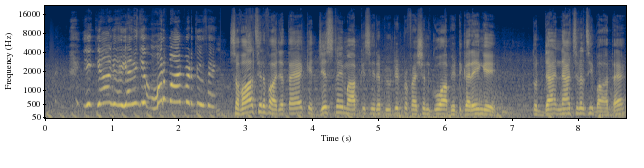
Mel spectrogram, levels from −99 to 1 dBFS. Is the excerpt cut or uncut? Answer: cut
